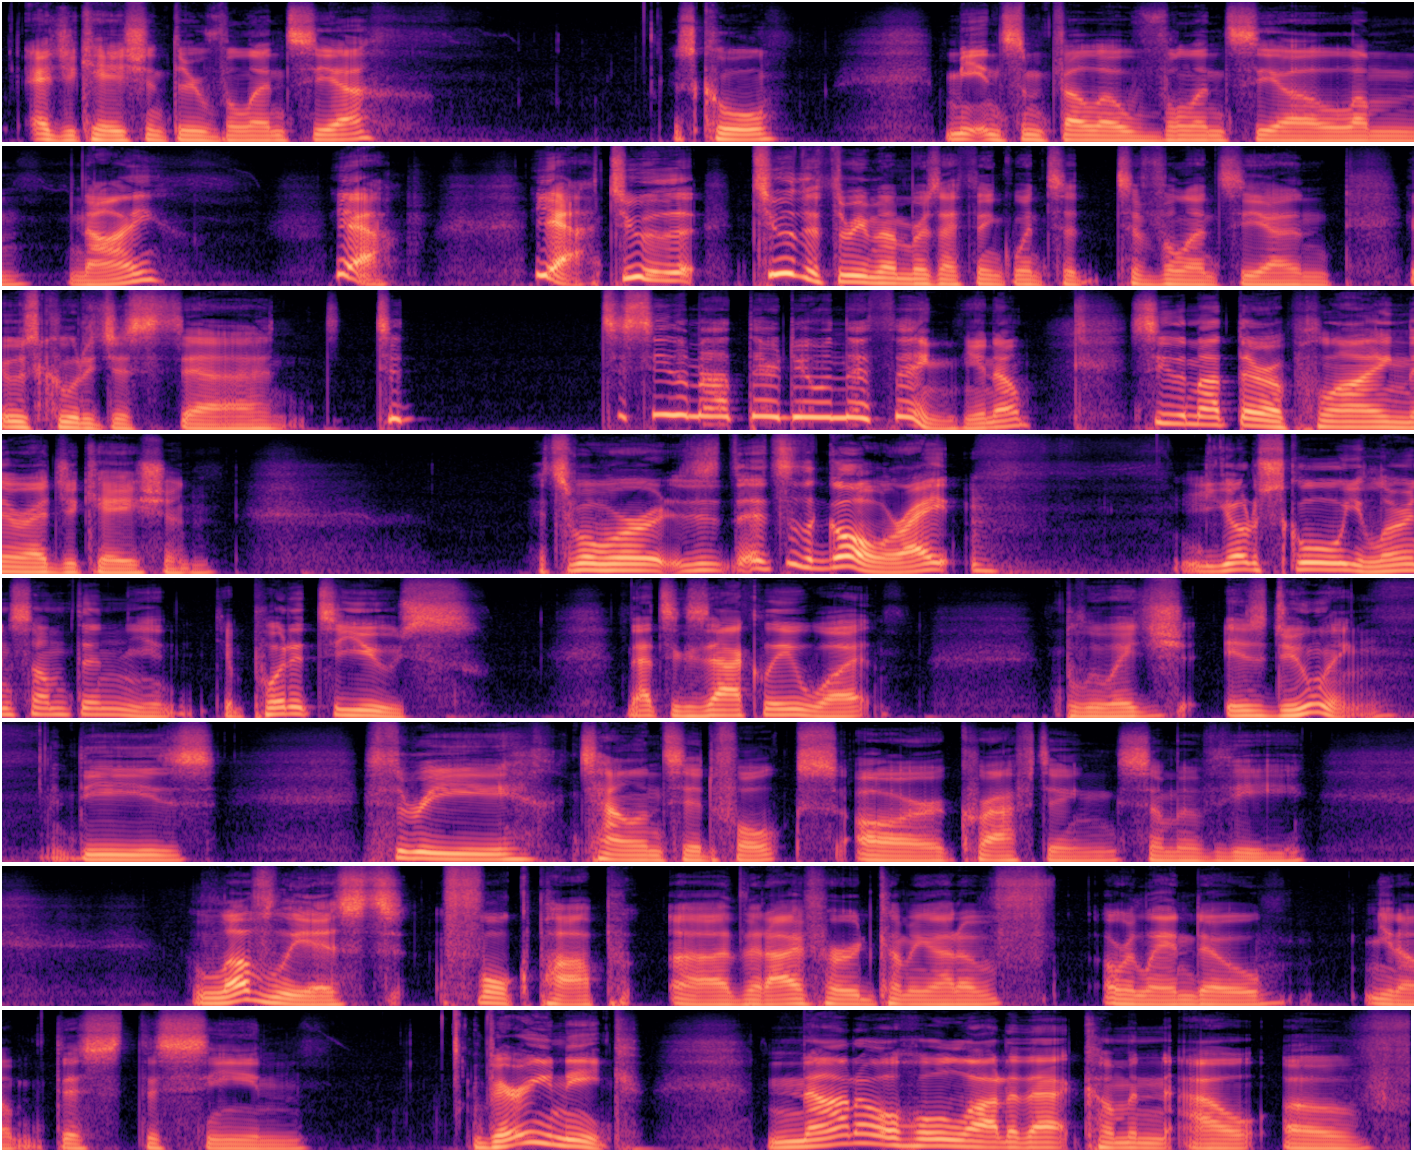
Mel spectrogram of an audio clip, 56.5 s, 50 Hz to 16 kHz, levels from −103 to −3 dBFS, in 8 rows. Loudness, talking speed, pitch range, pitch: -24 LUFS, 120 wpm, 110-145 Hz, 120 Hz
